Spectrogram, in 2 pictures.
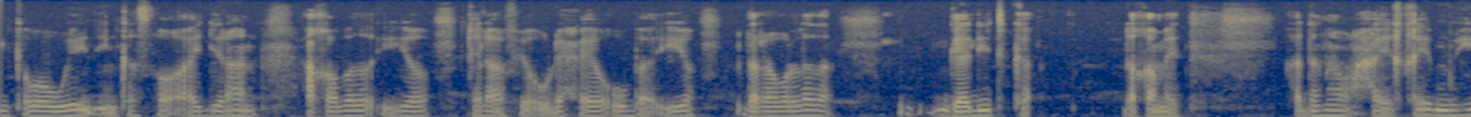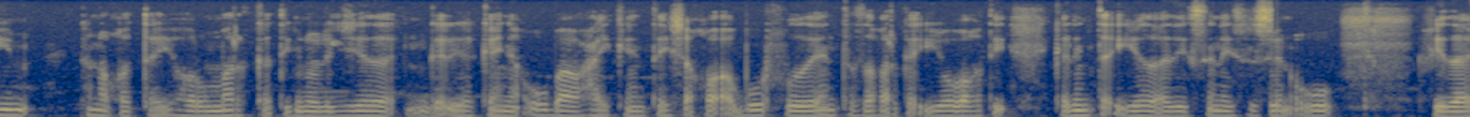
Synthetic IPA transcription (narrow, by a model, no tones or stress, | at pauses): ŋkʰɐwaːwɛjnɪ̰ŋkʰɐst̪ʰɔ̰ːʔɛ̰jt͡ʃɪɾaːnʕɑqɑβɐðɐ̰ʔijɔqɪla̰ːfjɔ̰ʔʊ̰ɖɛħɛːjɔʔuːbɐ̰ʔijɔɖɐɾɐwɐlːɐðɐ | ɡaːðiːd̪kʰɐ | ɖɑqɑmɛ̰ːd̪̥ | hɐd̪ɐnɐwɑ̰ħɑ̰jqɛjbmʊɦiːm | kʰɐnɔqɔt̪ʰɛjɦɔɾʊmɐrkʰɐt̪ʰɛknɔlɔt͡ʃɪjɐðɐ̰ɡɐ̰dɪ̰ɡɐkʰɛɲɐʔubaːwɑħɑjkʰɛːnt̪ʰɛjʃɑqɔʔɐ̰βuːrfʊðʊðɛːnt̪ʰɐs̬ɐfɐrkʰɐ̰ʔijɔwɑqt̪ʰɪkʰɐlɪnt̪ʰɐ̰ʔijɐðɔːɐðɛːɡsɐnɛjsɔsɪɛnʔʊ̰ɣʊ | fɪða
